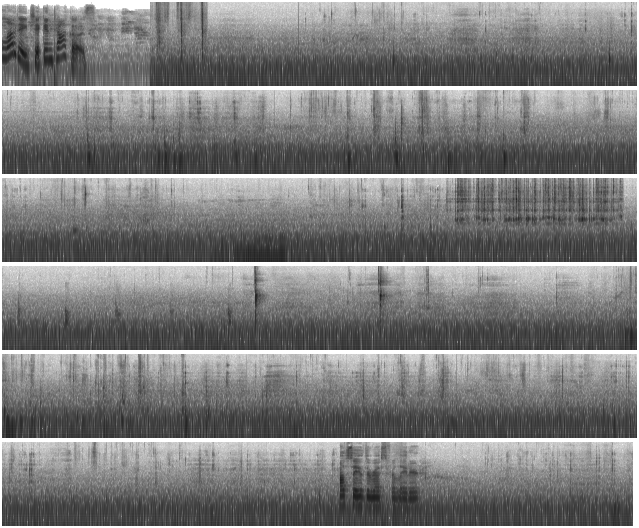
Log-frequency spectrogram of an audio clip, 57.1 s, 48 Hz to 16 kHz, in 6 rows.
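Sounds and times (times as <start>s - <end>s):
biting and chewing food: 2.2s - 3.1s, 4.4s - 28.4s, 32.3s - 33.0s, 33.6s - 52.8s, 54.1s - 57.0s
steady low hum: 2.2s - 57.0s
mouth clicks: 34.2s - 34.5s.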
